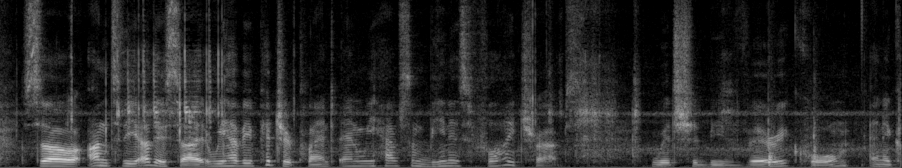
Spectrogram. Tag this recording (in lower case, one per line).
speech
